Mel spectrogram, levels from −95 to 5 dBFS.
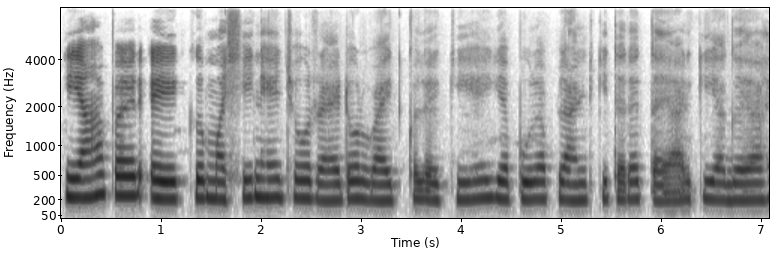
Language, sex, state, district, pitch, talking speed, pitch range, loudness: Hindi, female, Punjab, Fazilka, 205 Hz, 180 wpm, 195-220 Hz, -17 LUFS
